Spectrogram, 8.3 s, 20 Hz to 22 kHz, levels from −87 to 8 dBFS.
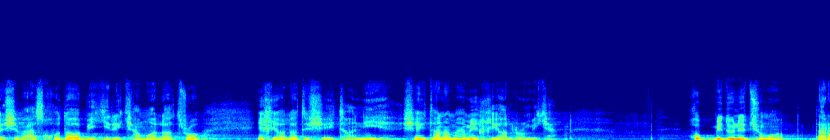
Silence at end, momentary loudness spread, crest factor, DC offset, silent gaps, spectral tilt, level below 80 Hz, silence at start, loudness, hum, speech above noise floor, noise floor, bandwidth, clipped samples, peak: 0 s; 14 LU; 20 dB; under 0.1%; none; -7 dB/octave; -60 dBFS; 0 s; -30 LUFS; none; 34 dB; -63 dBFS; 9.4 kHz; under 0.1%; -10 dBFS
